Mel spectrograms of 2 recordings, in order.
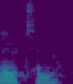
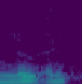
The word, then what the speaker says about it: Luton: how about you well i'm originally from luton or luton but i pronounced my t's so i'm uh not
